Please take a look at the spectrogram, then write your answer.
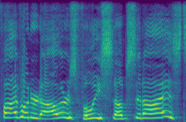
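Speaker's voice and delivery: very high voice with words stretched slowly. Showing a Steve Ballmer impression. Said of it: "Steve Ballmer with Here Comes My Impersonation".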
